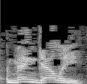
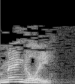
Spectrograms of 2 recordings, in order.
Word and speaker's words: Mengele: Joseph Mengele, or Mengele. Depending on which documentary you watch, that's how they pronounce his last name.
